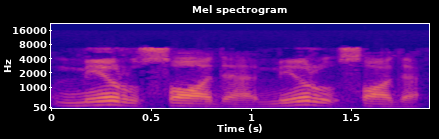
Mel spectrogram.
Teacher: the ra, when you make it heavy, it makes it easier to pronounce the sad.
